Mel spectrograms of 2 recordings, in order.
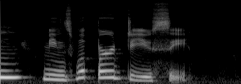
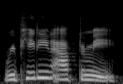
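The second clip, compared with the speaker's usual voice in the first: ordinary delivery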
